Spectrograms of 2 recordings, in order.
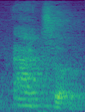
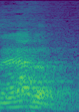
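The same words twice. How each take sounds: First: The middle consonant is a clear t. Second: The middle consonant sounds like a d. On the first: "as I would say it" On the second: "Both of them are Adam"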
